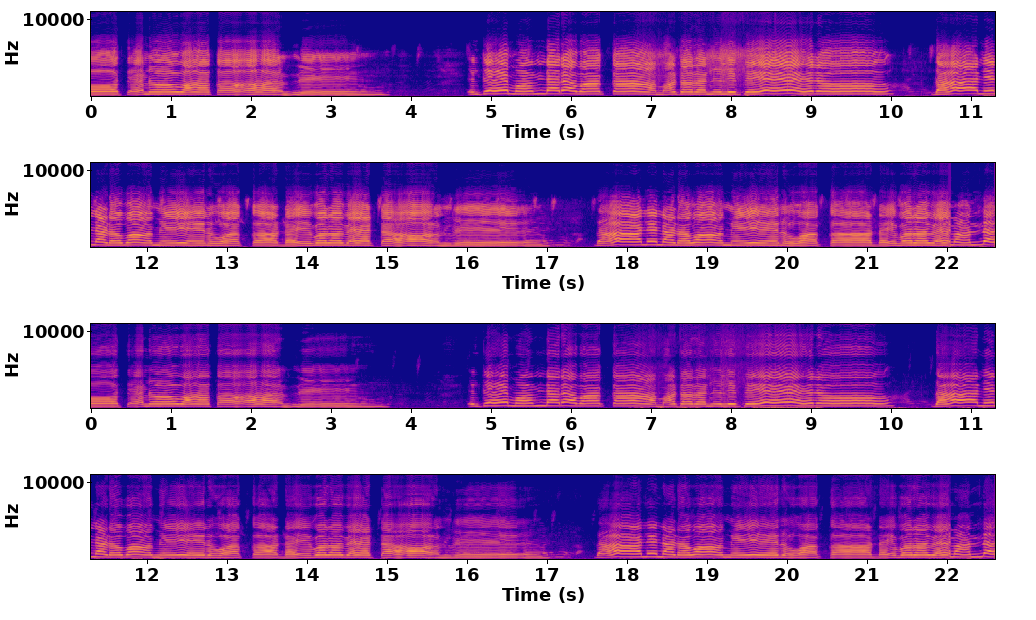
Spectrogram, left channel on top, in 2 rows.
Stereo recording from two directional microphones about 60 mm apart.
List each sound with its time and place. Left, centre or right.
0.0 s speech: right
4.7 s speech: right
